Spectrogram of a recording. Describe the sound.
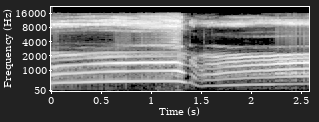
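A radio producer mimics a revving car engine with a loud, buzzy sustained tone that climbs slowly in pitch, dips sharply for a moment, then rises steadily again.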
